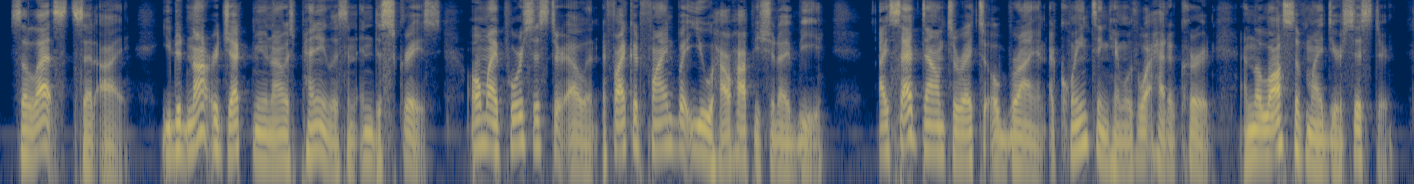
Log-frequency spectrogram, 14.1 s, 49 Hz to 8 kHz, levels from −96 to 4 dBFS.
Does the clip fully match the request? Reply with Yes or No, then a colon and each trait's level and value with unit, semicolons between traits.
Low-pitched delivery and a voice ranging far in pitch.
Yes: low, 105 Hz; wide, 5.7 semitones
